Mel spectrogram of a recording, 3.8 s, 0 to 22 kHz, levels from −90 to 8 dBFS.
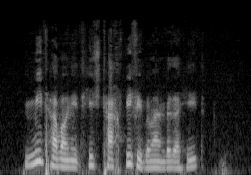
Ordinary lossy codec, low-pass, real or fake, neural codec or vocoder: AAC, 64 kbps; 14.4 kHz; fake; vocoder, 44.1 kHz, 128 mel bands, Pupu-Vocoder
